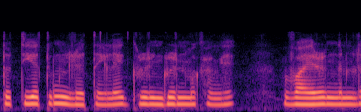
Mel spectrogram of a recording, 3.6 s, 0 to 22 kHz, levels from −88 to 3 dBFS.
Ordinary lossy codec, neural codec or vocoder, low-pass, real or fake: none; none; none; real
